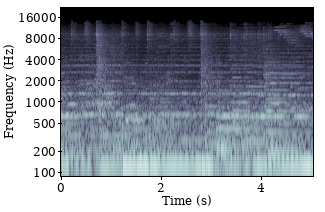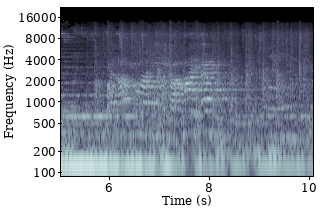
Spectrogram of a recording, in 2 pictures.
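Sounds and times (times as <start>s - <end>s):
electronic keyboard chord: 0.0s - 10.0s.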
